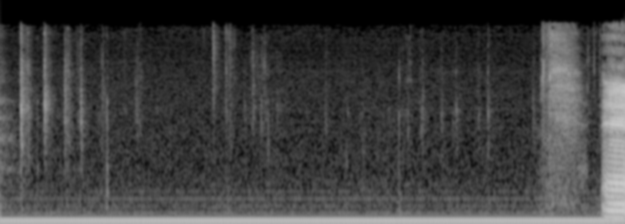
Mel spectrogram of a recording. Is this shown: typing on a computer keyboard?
yes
